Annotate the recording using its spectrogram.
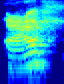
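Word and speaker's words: Æ: his ex and it's a symbol than that's pronounced Ashe even though it stands for AI it's the Elven symbol for AI so it's ex ash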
